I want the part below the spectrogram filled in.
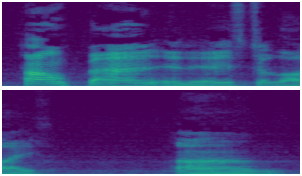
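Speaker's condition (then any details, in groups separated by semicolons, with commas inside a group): Tongue cancer surgery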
